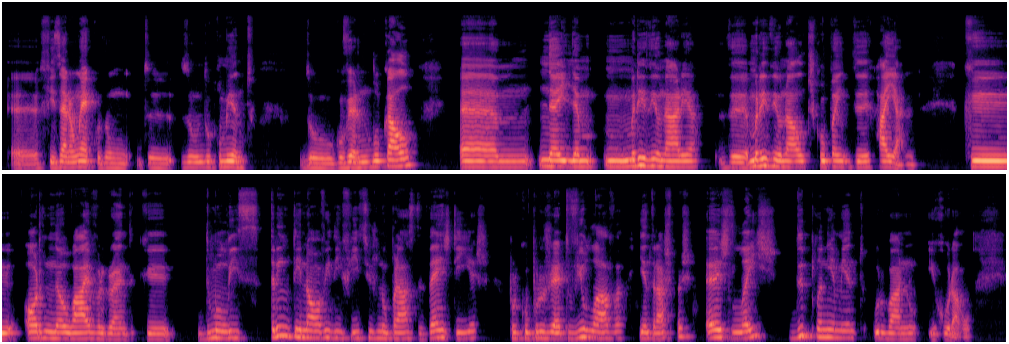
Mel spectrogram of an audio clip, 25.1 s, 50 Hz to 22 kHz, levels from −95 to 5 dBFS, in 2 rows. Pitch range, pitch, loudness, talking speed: 135-155 Hz, 140 Hz, -25 LUFS, 110 wpm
